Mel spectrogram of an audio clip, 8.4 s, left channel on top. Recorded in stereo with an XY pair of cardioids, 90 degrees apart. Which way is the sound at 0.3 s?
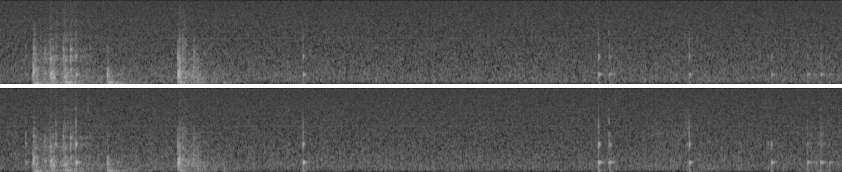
20° left.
